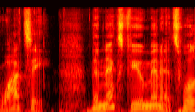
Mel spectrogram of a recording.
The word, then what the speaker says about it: WOTC: If you think you might want to apply for a Work Opportunity Tax Credit or WOTC (pronounced “watt-see”), The next few minutes will show you how to do it.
